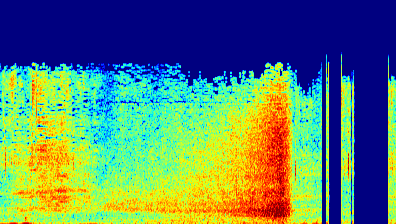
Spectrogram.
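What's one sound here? A portal hums and whooshes with a swelling drone.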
